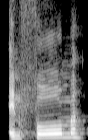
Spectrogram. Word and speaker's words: inform: Inform. Yeah, in British pronunciation, the R's disappear after vowels. So inform.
